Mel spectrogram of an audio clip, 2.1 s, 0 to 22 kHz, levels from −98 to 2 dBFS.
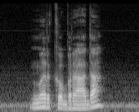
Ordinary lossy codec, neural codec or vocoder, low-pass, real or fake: none; none; 19.8 kHz; real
